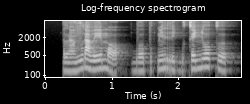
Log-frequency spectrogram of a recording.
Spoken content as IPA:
l ã˨ v u˦ ɾ a˨ β eː˦ m ɔ˨ | b oː˨ p ʊ˨ k͡p ĩ˦ r i˨ ɡ͡b ʊ˨ k ɛ˦ ɲ oː˦ k ʊ˨

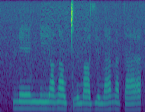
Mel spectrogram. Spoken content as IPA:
ŋ ɛː lː eː ɐ̯ ðˤ ɛ w ɡ͡ǀ ɛ w ɒ zʲ ʌ w a v a t a

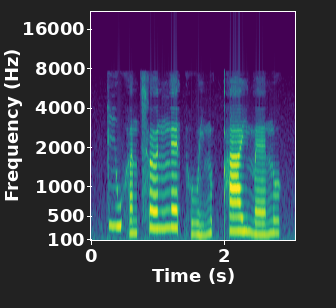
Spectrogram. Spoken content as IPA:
k iː˥ w h ɐ˨ n t͡sʰ œː˥ n ŋ ɛː˥ t̚ h uː˨˩ j n̪ ʊ˨˥ k̚ pʰ aː˥ j m ɛː˨ n̪ ʊ˧ k̚

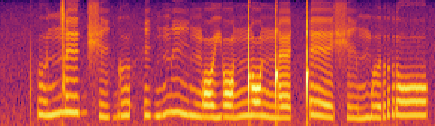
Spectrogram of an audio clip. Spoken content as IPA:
pʰ ɯ˧ ŋ͡ǀ eː˦ ɡ ʃ i˨ ɡ ɯ˧ h i˧ ɡ m iː˦˨ ŋ ɔ˨ j ɔ˨ ŋ͡ǃ ɔ˧ ŋ͡ǃ ɛ˨ ǃ eː˦˨ ʃ i˨ m ɯ˨ r o˦

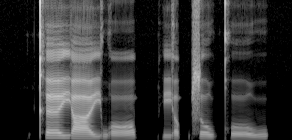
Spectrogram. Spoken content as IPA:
kʰ ɛː˥ j aː˧ j w ɔː˨˥ p̚ | j ɐ˨˥ p̚ s o˧ w kʰ o˨˥ w

